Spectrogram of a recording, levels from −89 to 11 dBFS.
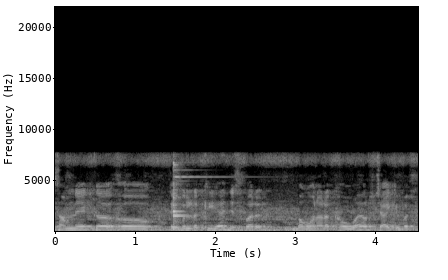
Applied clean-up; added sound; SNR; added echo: none; Tools; 7 dB; none.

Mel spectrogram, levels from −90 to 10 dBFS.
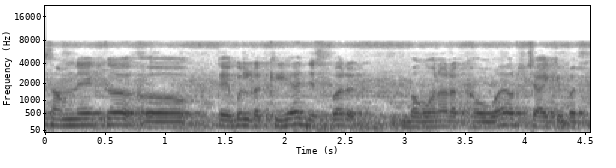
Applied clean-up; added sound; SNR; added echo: none; none; none; none.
